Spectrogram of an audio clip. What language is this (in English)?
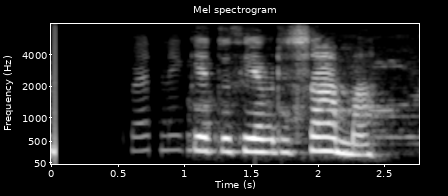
Icelandic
